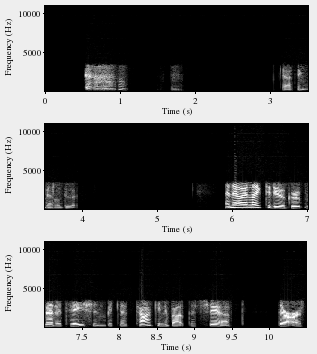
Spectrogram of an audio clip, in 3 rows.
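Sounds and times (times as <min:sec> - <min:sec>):
loud rough cough: 0:00.6 - 0:01.1
hacking throat clearing: 0:00.6 - 0:01.9
speech: 0:00.9 - 0:01.2, 0:03.2 - 0:04.0, 0:05.9 - 0:10.4.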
